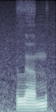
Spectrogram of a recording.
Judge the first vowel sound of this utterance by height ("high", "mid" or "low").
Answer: low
